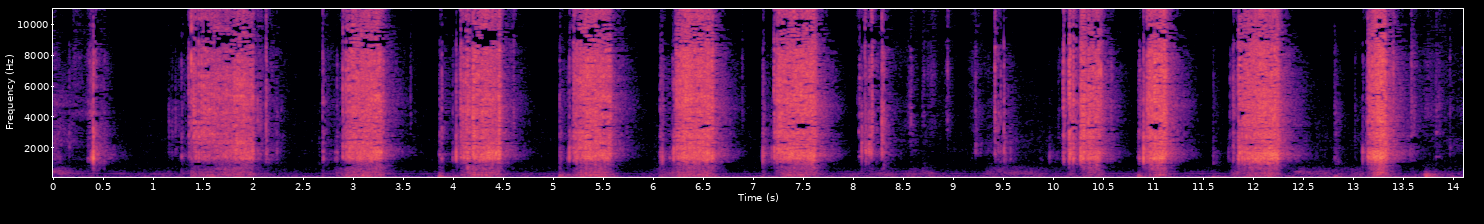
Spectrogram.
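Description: Handheld adhesive tape runner drawn again and again across a row of paper strips: about a dozen short strokes, one every second or so, laying tape on all the strips at once.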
